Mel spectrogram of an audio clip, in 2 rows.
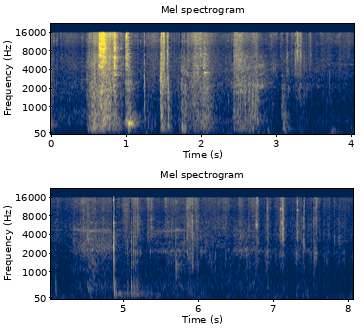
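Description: Handling noises: rustling and scraping with scattered clicks and knocks, loudest in the first three seconds, as hands work among the wiring to connect a scanner to an OBD2 port.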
